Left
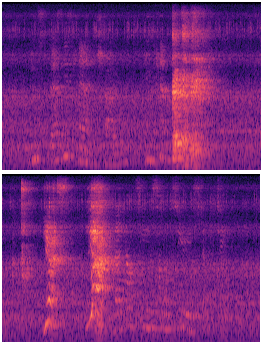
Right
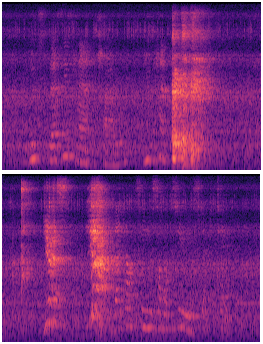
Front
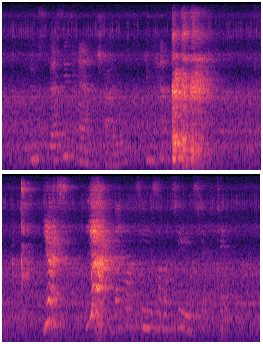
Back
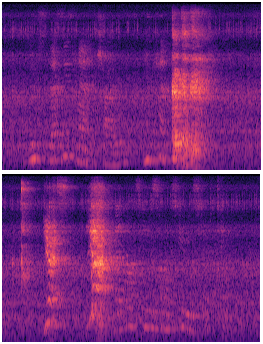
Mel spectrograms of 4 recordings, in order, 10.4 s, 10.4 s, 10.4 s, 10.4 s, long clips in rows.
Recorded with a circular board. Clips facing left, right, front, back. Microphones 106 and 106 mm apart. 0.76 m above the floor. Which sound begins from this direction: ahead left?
A shout, at 6.0 s.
